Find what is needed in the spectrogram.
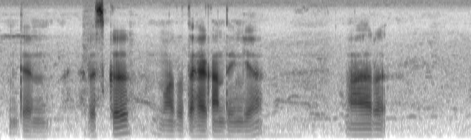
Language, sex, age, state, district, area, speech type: Santali, male, 45-60, West Bengal, Birbhum, rural, spontaneous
